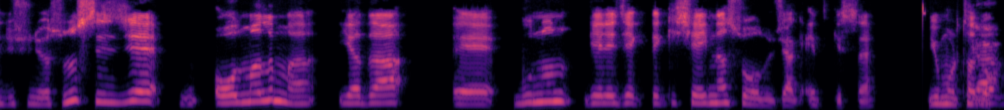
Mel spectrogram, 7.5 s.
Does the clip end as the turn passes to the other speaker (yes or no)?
yes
